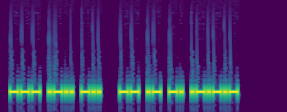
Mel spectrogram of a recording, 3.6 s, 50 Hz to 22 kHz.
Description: Morse code, heard as a keyed tone, about 36 wpm, 700 Hz. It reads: OLD MAN.
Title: Sentences from Top 1600 Words 35wpm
